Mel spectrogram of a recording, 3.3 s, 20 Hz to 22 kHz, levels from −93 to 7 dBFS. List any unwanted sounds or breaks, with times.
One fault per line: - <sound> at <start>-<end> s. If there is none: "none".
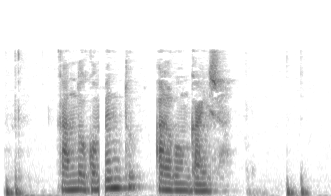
- dropout at 1.0-1.1 s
